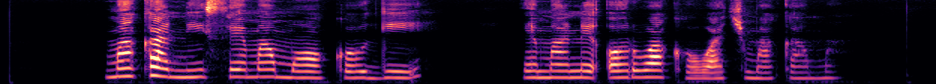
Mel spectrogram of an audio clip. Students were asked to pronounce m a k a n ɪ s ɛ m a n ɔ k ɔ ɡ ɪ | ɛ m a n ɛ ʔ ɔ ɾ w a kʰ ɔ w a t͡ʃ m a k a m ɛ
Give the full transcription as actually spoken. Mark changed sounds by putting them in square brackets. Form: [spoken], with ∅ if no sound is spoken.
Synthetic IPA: m a k a n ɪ s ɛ m a [m] ɔ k ɔ ɡ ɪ | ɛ m a n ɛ ʔ ɔ ɾ w a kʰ ɔ w a t͡ʃ m a k a m [a]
